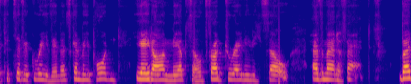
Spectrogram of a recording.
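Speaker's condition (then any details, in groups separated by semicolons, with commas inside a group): Cerebral palsy; wheelchair user, unable to walk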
